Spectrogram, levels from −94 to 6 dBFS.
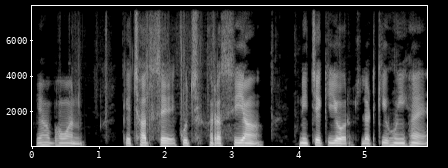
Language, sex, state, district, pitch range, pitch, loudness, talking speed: Hindi, male, Chhattisgarh, Balrampur, 120-130 Hz, 125 Hz, -19 LUFS, 130 wpm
